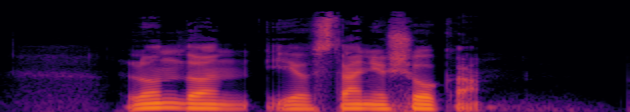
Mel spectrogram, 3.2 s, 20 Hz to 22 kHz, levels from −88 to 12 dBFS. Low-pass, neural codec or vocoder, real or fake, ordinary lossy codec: 19.8 kHz; vocoder, 44.1 kHz, 128 mel bands every 512 samples, BigVGAN v2; fake; MP3, 64 kbps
